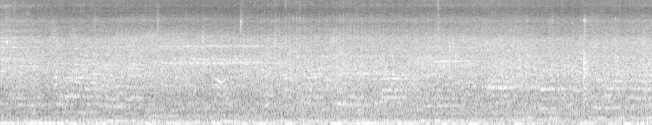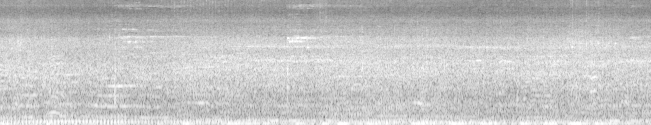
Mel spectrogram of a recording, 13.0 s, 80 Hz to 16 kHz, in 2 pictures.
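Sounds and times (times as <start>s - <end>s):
background music: 0.0s - 13.0s
motorcycle engines idling: 0.0s - 13.0s
people's voices: 0.0s - 13.0s.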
